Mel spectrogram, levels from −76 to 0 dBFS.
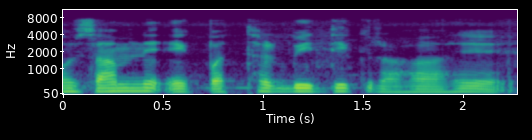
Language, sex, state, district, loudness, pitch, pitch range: Hindi, male, Arunachal Pradesh, Lower Dibang Valley, -18 LUFS, 115 Hz, 105-120 Hz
